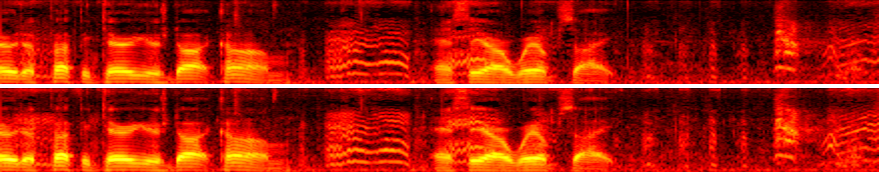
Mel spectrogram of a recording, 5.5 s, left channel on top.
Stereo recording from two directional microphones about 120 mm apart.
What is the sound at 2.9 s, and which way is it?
Speech, centre (ahead or behind).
